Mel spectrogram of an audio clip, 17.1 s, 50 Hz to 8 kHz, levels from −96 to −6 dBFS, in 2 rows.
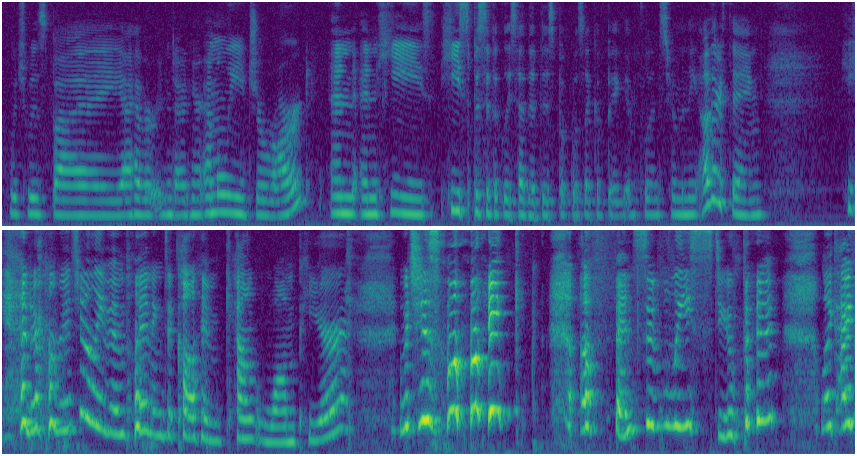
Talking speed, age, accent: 170 wpm, 10-29, American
